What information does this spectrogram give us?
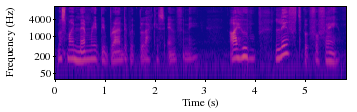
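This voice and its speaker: A man playing an anguished, haunted gentleman in a Victorian melodrama soliloquy, declamatory, halting and overwrought, over some background noise. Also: a little high, gravelly, exaggerated voice. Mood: despairing. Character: anguished, haunted gentleman, despairing and half-mad.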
